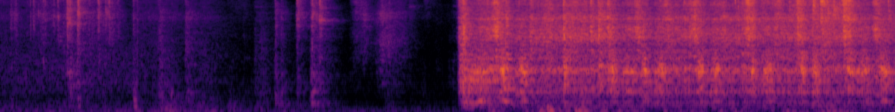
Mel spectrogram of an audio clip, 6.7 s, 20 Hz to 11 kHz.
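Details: 1977 Fiat 124 Spider barn find, sat nearly 25 years, restarted with more fuel after it seemed to run out of gas, no radiator and water pump pulley disconnected: cranks and catches, then an uneven, lumpy idle with wavering beat; not running right.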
